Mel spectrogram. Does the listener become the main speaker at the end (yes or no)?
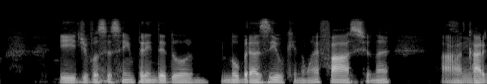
no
